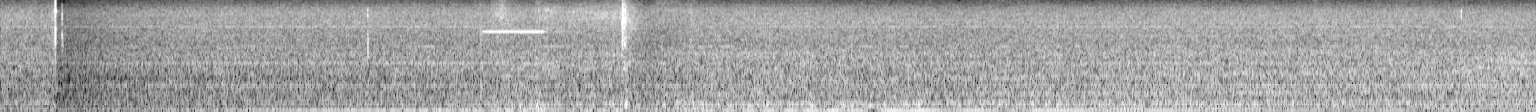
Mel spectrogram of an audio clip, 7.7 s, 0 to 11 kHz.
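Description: Okuma Crown 762E CNC turning center running: a steady mechanical hum that builds over the first couple of seconds and then holds. There is a light click near the start, another about three seconds in, and a brief high beep about two and a half seconds in.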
